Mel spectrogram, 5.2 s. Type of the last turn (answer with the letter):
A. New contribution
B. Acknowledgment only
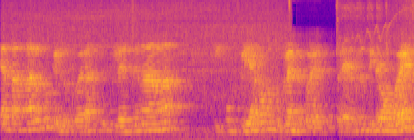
B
